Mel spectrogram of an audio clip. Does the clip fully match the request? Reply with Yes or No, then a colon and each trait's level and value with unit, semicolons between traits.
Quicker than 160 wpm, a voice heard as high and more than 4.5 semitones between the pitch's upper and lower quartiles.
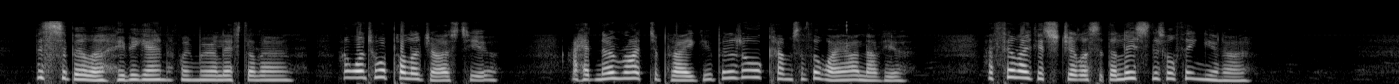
Yes: average, 185 wpm; high, 220 Hz; wide, 5.4 semitones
